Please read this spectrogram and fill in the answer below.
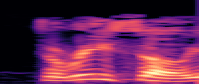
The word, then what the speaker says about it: chorizo: Chorizo, yeah.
